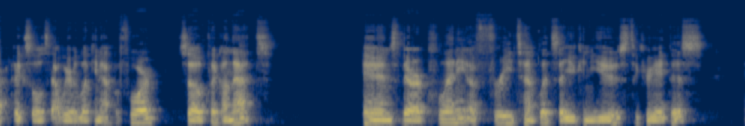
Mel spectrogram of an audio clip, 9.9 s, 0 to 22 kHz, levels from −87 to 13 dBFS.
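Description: At 7.17 s a corrupt frame was decoded: damaged bits in a few compressed frames were played anyway, and misread gains and codes scattered energy to the wrong frequencies. It sounds like a faint blip, peaking around -40 dBFS, and shows on a spectrogram as a brief, broad vertical smear.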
